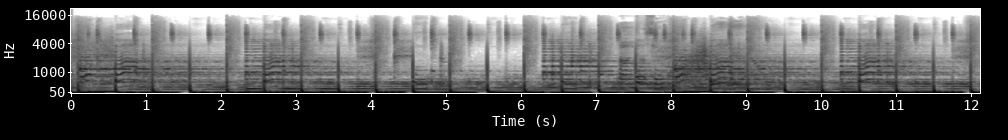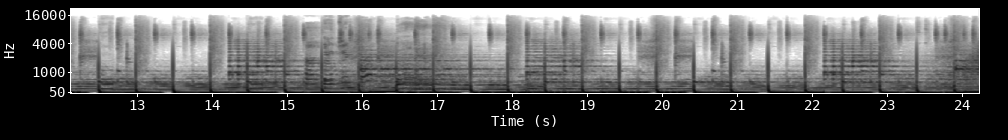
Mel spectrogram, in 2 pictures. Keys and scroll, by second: 1.3 space, 3.2 space, 8.1 space, 11.2 Delete, 12.0 v, 13.3 space, 14.3 ctrl+t, 18.4 Return, 20.3 space, 21.4 ctrl+t.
